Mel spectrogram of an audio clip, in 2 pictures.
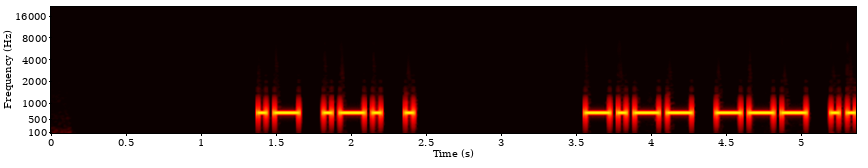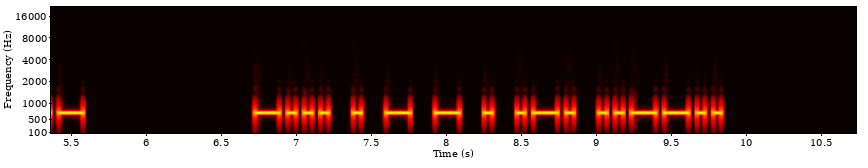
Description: Morse code, heard as a keyed tone, about 22 wpm, 700 Hz. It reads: ARE YOU BETTER?
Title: 3x Word-Spacing - Sentences from Top 400 Words - 22wpm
